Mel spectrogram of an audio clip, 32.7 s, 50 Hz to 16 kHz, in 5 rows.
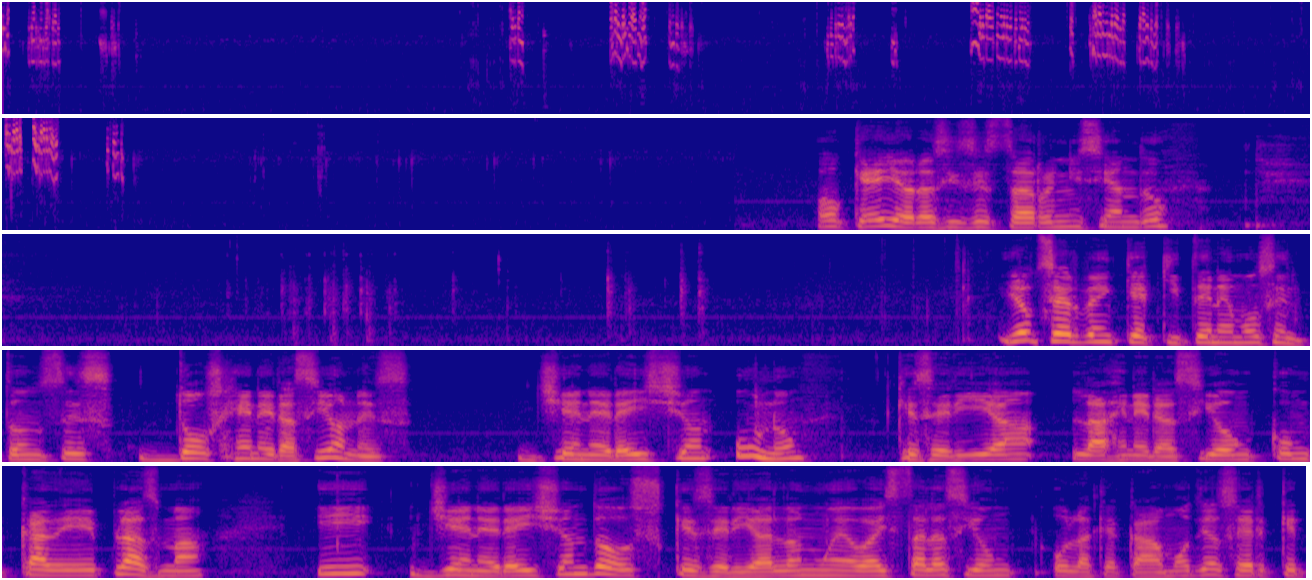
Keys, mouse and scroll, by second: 0.0 click, 0.1 click, 0.3 click, 0.5 click, 0.7 click, 0.8 click, 1.0 click, 1.2 click, 1.4 click, 1.6 click, 1.7 click, 2.0 click, 2.1-4.5 typing, 2.2 click, 2.6 click, 2.8 click, 2.9 click, 3.1 click, 3.3 click, 3.7 click, 5.1 click, 5.7 ctrl+click, 5.8 ctrl+c, 5.9 ctrl+c, 6.0 ctrl+z, 6.1 ctrl+click, 6.2 click, 6.3 ctrl+c, 6.4 Return, 9.2 click, 14.7 Down, 14.9 Down, 16.1 Up, 16.5 Up, 19.5 Down, 29.9 Down, 30.1 Down, 30.5 Up, 30.7 Up, 30.9 Up.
